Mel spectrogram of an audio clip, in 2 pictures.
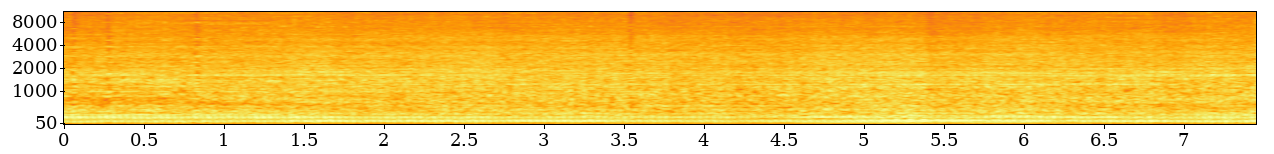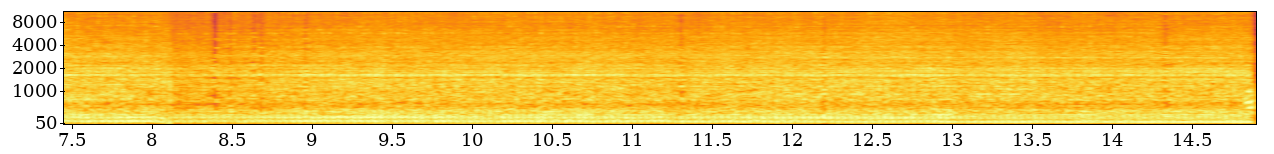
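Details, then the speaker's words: Old Homelite unit (generator or pressure washer) stored about 20 years with Marvel Mystery Oil in tank and carburetor, no fuel filter, choke on, throttle mid; loud steady but lumpy single-cylinder beat, running rough, air-fuel mixture needs about half a turn. "run it into i want to run it until it doesn't run a rough take about about a half a turn"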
